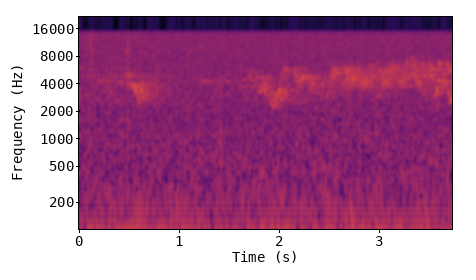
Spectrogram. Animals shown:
Red-eyed Vireo (Vireo olivaceus)
Common Yellowthroat (Geothlypis trichas)
Black-capped Chickadee (Poecile atricapillus)
Chestnut-sided Warbler (Setophaga pensylvanica)

